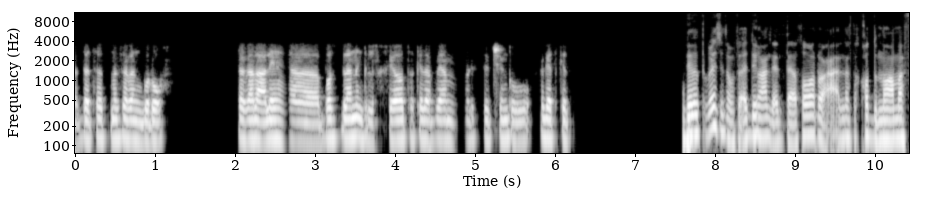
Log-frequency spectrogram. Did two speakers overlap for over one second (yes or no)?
no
